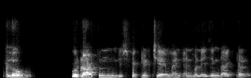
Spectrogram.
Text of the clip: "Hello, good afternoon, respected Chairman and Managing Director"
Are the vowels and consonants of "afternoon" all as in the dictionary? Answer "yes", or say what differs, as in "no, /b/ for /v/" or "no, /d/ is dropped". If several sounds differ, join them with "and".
no, /f/ is dropped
